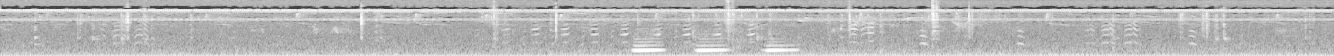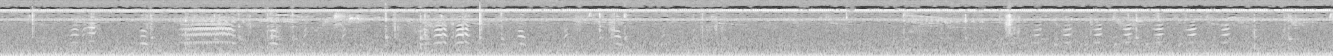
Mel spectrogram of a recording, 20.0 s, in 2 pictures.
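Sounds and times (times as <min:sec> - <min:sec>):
faint bird chirps: 0:00.0 - 0:15.6
thin high-pitched hum: 0:04.6 - 0:06.5.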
